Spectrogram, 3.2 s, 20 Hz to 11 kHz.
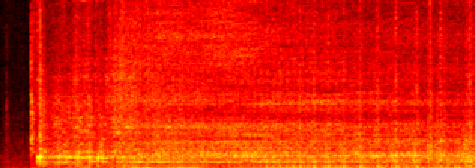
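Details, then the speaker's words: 1957 Chevy Bel Air sitting since 1985: cranks, catches at once and settles into smooth steady running, blowing crud out the exhaust, no smoke. Normal running. "come on sounds smooth yeah that's definitely running blow some crud out the exhaust did it yeah"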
